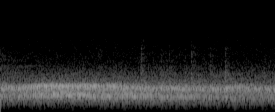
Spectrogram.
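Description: A steady, muffled drone that swells slightly about a second in, with a few faint ticks in the middle.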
